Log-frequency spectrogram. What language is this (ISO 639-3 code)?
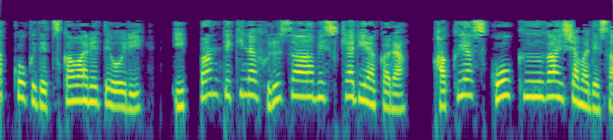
jpn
